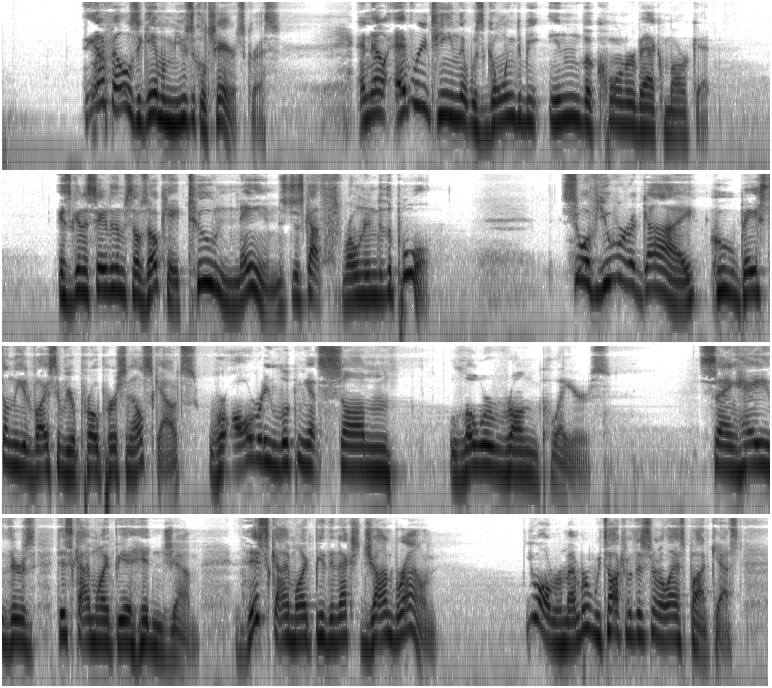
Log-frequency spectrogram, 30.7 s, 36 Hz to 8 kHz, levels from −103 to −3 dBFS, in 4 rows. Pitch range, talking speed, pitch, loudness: 140-185 Hz, 175 wpm, 160 Hz, -18 LUFS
